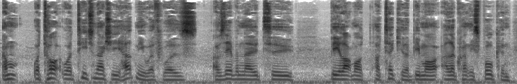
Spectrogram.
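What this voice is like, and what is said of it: Thick accent, slightly raspy voice. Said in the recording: “trying to pick up my accent ... my throat's a little bit raspy ... I spoke quite fast and I had a thick accent”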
